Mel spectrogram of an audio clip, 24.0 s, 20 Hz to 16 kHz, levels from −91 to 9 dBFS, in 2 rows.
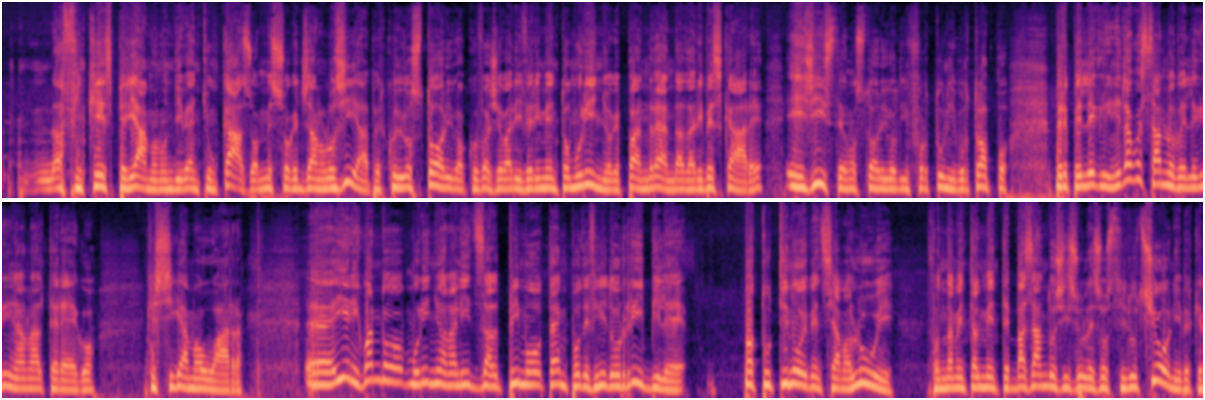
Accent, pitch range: native, 145-185 Hz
